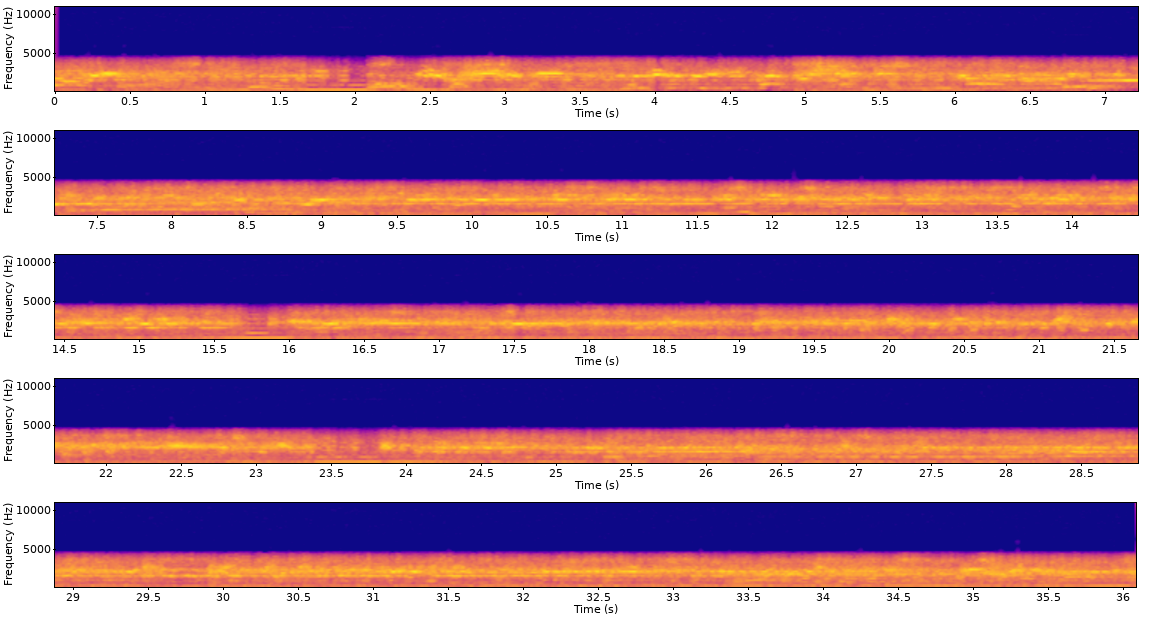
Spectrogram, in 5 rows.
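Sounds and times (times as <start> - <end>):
drums: 0.0 - 36.0
electric guitar: 0.0 - 36.0
live rock band playing: 0.0 - 36.0.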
